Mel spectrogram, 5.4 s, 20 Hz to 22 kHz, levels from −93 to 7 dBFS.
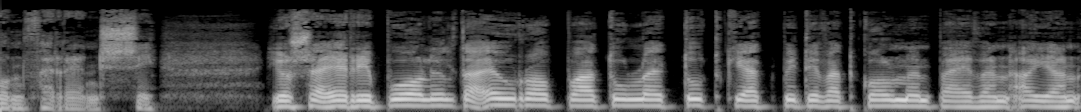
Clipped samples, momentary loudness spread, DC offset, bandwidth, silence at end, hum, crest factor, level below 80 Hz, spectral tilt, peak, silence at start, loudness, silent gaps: under 0.1%; 9 LU; under 0.1%; 16 kHz; 0 s; none; 16 dB; -56 dBFS; -5 dB/octave; -2 dBFS; 0 s; -18 LUFS; none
